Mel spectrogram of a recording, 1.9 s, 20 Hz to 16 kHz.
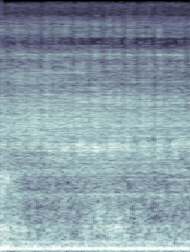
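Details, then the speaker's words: Mid-1970s A&G Machinery Fanlite decorative ceiling fan with ECM 6.3 rpm gear motor, long stored and little used: low steady hum with thin whirring whine; motor works but is noisy. "this thing actually still works you can hear that noise it makes it's a bit noisy"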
